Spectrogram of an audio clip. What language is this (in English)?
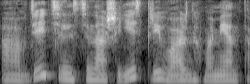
Russian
